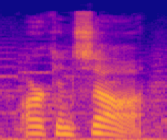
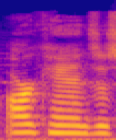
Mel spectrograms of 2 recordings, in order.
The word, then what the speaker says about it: Arkansas: kansas but it's pronounced arkansas you have the french to blame for this apparently it's actually somewhat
